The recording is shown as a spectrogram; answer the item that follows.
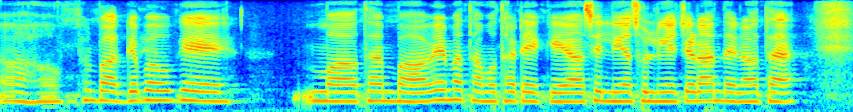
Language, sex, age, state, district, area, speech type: Dogri, female, 45-60, Jammu and Kashmir, Samba, rural, spontaneous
